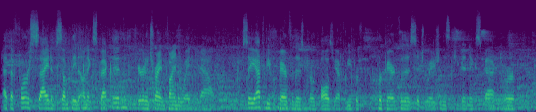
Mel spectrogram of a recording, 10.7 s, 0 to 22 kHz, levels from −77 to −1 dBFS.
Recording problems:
murmuring crowd; loud; throughout; 6 dB below the speech

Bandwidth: 15 kHz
